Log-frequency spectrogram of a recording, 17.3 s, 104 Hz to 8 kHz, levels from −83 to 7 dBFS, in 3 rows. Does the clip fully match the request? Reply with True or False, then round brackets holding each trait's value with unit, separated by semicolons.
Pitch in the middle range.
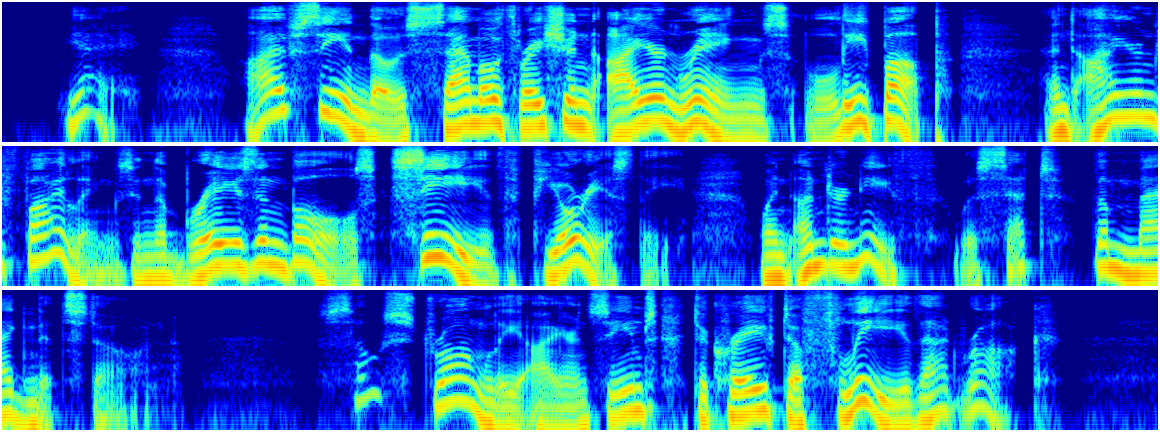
True (170 Hz)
